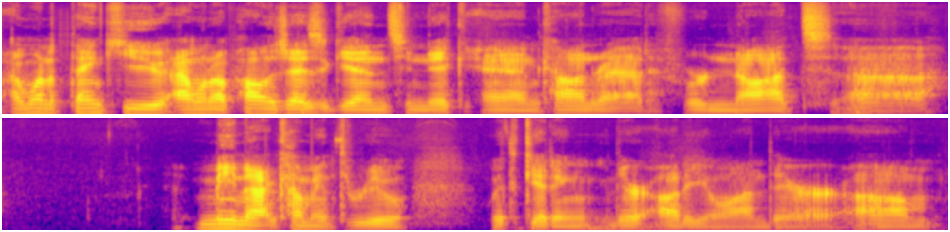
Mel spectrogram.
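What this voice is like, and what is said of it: Tired, hoarse, fading voice. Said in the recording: “I'm really tired. You could probably hear me losing my voice a little bit.”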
